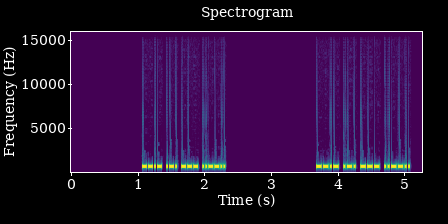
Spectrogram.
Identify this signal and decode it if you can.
Morse code, heard as a keyed tone, about 45 wpm, 700 Hz. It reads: QRO? QRO?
